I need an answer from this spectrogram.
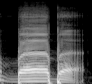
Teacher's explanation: Pada bacaan tabaraka, pada lafal ba di sini ada fathah bertemu alif, maka kita hukumi dengan bacaan yaitu mad tabi'i. Mad tabi'i panjangnya yaitu 2 harakat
